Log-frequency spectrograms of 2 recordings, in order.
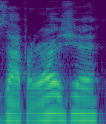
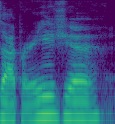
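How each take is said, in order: First: It is pronounced the Russian way, Zaporozhye. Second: It is pronounced the Ukrainian way, Zaporizhzhia. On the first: "I'm obviously using the Russian pronunciation of Zaporozhye" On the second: "the Ukrainian is Zaporizhzhia"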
